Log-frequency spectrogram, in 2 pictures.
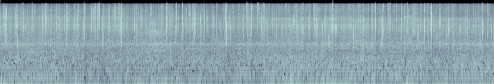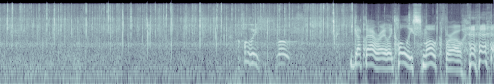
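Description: A leaf fire crackles and pops steadily.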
